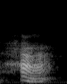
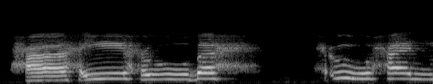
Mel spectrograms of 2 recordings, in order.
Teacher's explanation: huruf Ha makhrajnya keluar dari tengah-tengah tenggorokan kita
